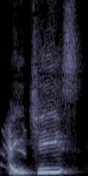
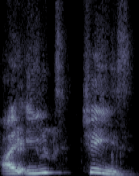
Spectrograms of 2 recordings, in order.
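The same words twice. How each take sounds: First: Raised translation. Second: Slow translation. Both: Shown as a demonstration.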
